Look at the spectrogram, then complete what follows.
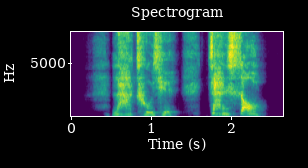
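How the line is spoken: Furious command. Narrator (Chinese): 眼见得南宫若神志恍惚，景太后不由得气怒交加，愤然狠狠命令道

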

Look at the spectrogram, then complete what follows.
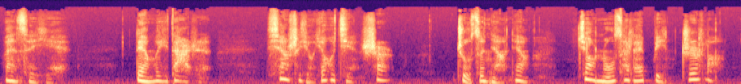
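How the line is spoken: Whispering. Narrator (Chinese): 赖娘小声在乾隆的耳边说着

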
